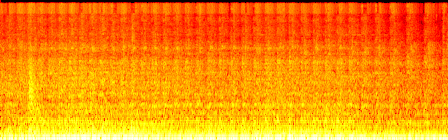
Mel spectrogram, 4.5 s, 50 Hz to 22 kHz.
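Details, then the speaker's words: 305 V6 pickup that never had exhaust, now fitted with a hot rod exhaust: deep, even low burble at idle with a steady beat, no ticks or misses, much quieter than before; sounds like an old pickup should. "just sounds like an old pickup should"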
